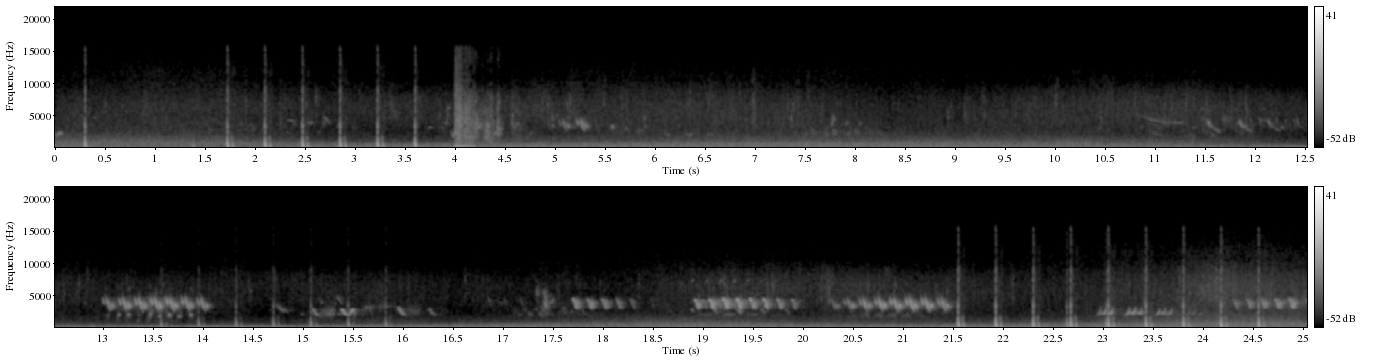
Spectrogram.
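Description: Footsteps tap quickly on a dirt path.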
